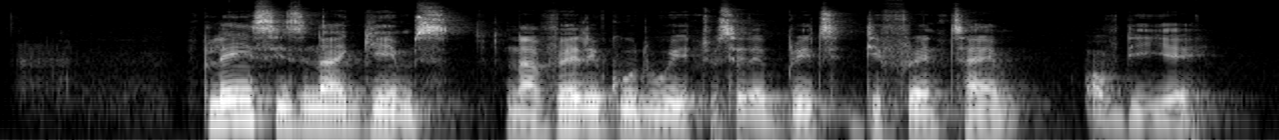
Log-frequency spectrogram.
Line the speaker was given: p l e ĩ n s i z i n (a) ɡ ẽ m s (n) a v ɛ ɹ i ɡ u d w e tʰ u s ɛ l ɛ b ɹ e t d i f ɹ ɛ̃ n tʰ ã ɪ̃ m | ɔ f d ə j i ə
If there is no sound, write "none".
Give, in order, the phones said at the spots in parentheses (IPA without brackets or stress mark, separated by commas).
a, n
